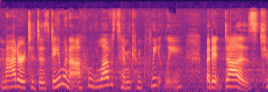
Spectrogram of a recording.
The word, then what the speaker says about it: Desdemona: When the opera begins, Desdemona, and here I'll switch to the Italian pronunciation, Desdemona. Desdemona has spurned Iago, who marries Emilia.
